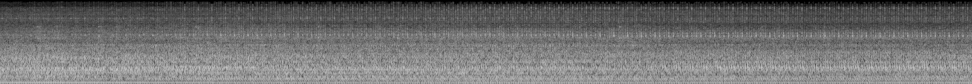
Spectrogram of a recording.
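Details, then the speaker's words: Audi Q7 diesel idling after water pump replacement and coolant refill: a steady, even idle with a constant low drone and no knocks or misses. It is running normally and the pump area is dry with no leak. "So as you can hear, the engine is running. Everything looks good."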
